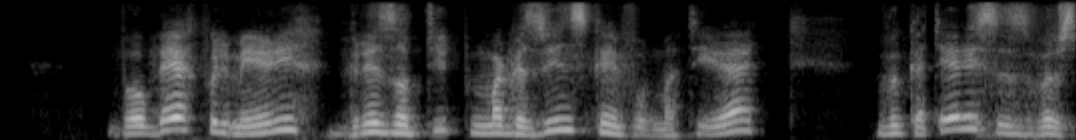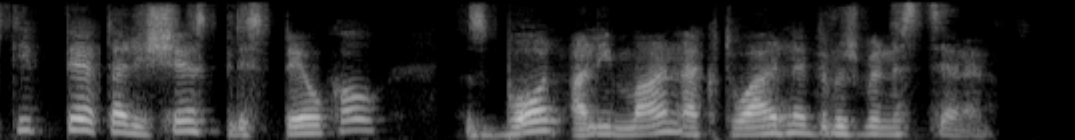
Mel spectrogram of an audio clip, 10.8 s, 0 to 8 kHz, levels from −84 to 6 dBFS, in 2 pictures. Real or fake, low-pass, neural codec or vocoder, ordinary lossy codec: fake; 7.2 kHz; codec, 16 kHz, 0.5 kbps, X-Codec, HuBERT features, trained on LibriSpeech; AAC, 32 kbps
